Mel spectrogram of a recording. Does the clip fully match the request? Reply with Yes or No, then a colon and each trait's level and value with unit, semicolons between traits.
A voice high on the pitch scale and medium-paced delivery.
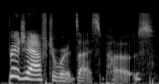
Yes: high, 240 Hz; average, 150 wpm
